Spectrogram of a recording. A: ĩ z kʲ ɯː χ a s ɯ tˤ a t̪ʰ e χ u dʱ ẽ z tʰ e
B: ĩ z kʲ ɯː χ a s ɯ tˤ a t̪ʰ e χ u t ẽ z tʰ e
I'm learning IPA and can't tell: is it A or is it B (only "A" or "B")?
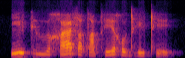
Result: A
